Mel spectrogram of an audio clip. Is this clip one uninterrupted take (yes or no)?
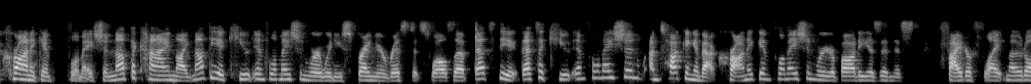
yes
